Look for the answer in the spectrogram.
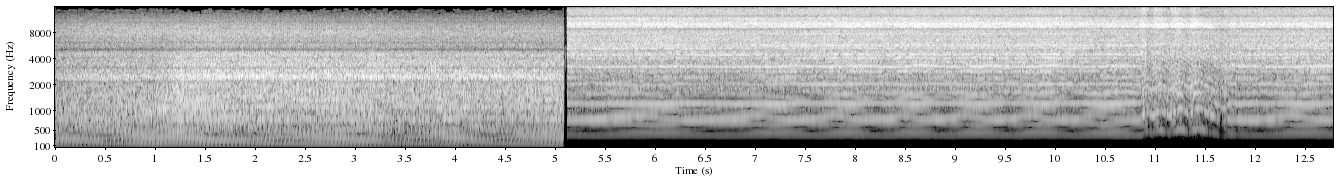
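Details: Powermore (Yard Machines) lawnmower after the carburetor jet was cleaned, running with oil and no air filter fitted: steady, even high-pitched drone with no surging or stumbling; runs properly.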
